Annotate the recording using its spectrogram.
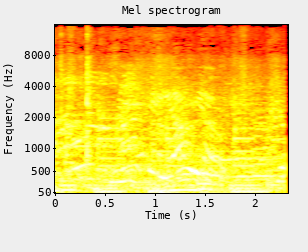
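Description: Children's voices talking and exclaiming, unclear, over background music with a repeating bass line.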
